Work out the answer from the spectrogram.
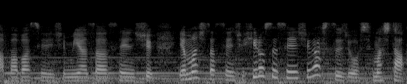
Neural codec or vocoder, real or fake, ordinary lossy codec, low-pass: none; real; MP3, 48 kbps; 7.2 kHz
